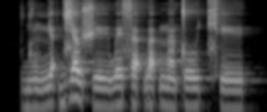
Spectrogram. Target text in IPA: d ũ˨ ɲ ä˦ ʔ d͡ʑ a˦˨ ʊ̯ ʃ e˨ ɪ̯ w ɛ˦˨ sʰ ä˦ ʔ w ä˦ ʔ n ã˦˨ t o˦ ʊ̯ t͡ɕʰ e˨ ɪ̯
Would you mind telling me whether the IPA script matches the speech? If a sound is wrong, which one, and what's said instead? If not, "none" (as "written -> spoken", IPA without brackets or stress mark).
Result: none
